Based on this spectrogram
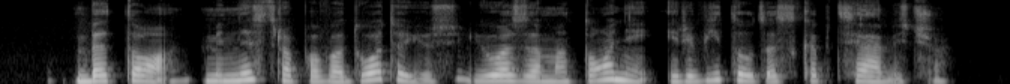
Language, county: Lithuanian, Vilnius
